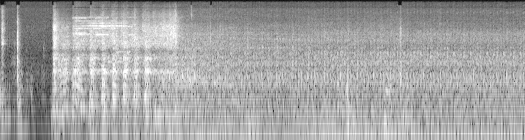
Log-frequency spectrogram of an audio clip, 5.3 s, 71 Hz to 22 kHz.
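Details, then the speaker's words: 2012 Volvo XC60 D5 AWD diesel, restart after fuel filter change and bleeding: brief crank, quick catch, then an even, settled idle with no coughing; owner says the idle sounds much more normal. "Okay, that seems all right. That's settled back down now into a normal start. Actually, that idle sounds much more normal."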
